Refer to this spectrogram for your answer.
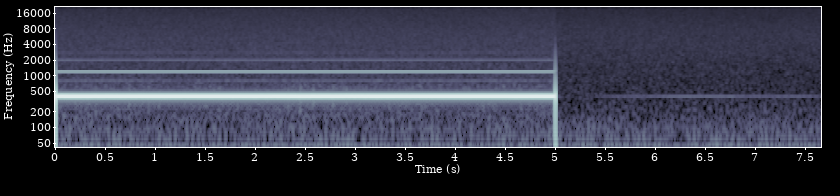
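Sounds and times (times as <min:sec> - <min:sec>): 
315Hz tone: 0:00.0 - 0:05.0.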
